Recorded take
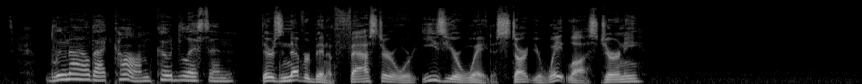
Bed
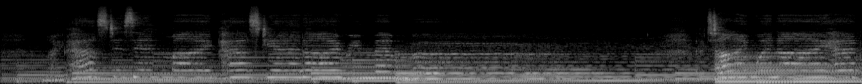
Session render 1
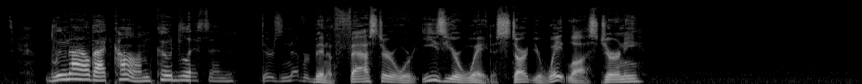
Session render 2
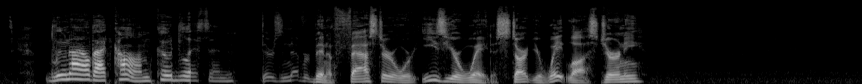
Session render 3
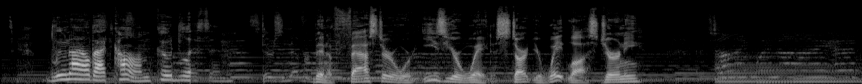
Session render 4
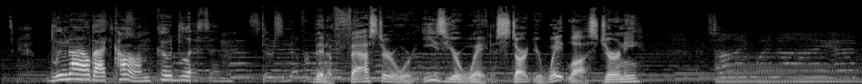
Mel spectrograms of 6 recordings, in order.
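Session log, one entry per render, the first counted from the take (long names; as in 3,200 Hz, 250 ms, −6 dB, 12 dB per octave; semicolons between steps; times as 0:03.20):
0:00.72–0:01.25: flat-topped bell 1,200 Hz +9.5 dB; 0:01.90–0:03.14: downward compressor 12 to 1, threshold −39 dBFS
dynamic equaliser 960 Hz, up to +4 dB, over −38 dBFS, Q 0.72
mix in bed −17 dB
level +7.5 dB; brickwall limiter −2 dBFS, peak gain reduction 3 dB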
